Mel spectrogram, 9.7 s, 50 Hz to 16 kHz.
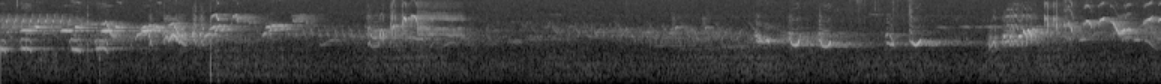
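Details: A song thrush sings from the top of a spruce at its summer site, Finland, 13 May 2016: bright, high, chirping phrases in quick bursts, pausing a couple of seconds midway, with faint background hiss.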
